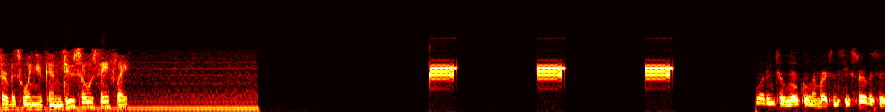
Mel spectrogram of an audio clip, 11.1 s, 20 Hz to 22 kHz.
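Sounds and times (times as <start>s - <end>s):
low steady broadcast hum: 0.0s - 11.0s
harsh electronic data bursts: 5.4s - 5.8s, 6.7s - 7.1s, 8.1s - 8.4s.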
